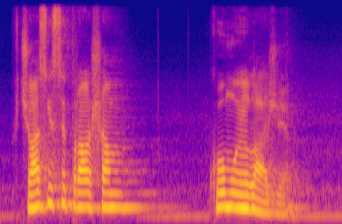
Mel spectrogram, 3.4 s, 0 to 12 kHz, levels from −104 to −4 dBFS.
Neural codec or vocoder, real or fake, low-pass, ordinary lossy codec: autoencoder, 48 kHz, 32 numbers a frame, DAC-VAE, trained on Japanese speech; fake; 10.8 kHz; none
